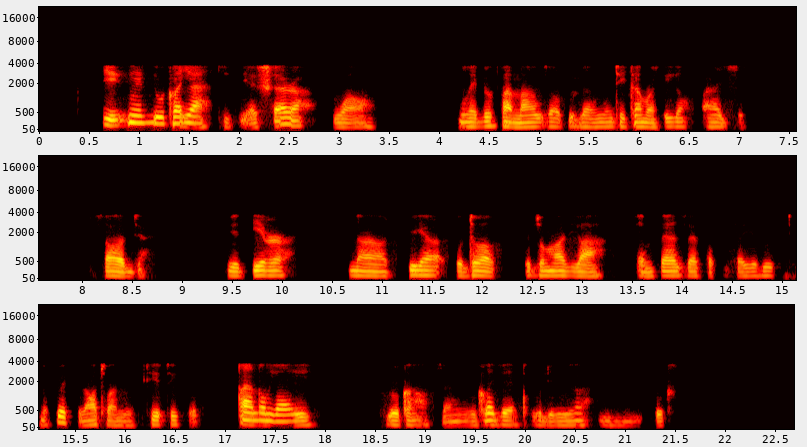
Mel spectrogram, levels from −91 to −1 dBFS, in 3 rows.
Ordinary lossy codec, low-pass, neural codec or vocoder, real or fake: AAC, 32 kbps; 3.6 kHz; codec, 16 kHz, 0.5 kbps, FunCodec, trained on Chinese and English, 25 frames a second; fake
